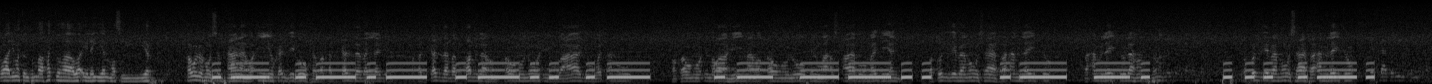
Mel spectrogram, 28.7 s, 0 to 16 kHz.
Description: Morse code (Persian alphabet), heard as a keyed tone, hand-sent with a straight key, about 6 wpm, 310 Hz. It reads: اصلا از ان سر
